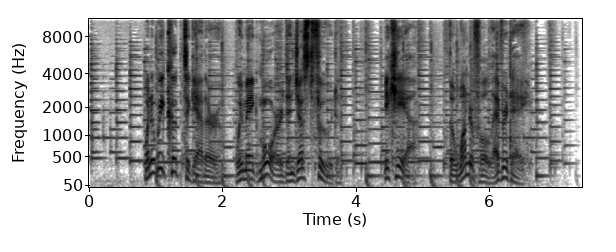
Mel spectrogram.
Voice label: Voice Over Commercial English with Transatlantic Accent, Strong, Assured, Direct; IKEA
